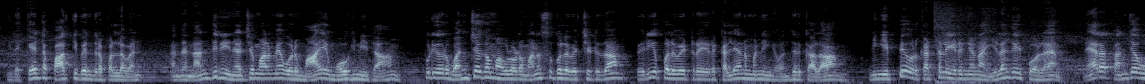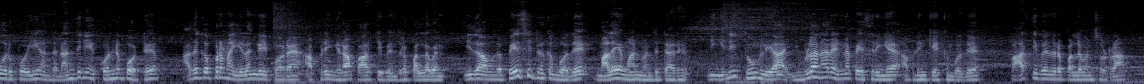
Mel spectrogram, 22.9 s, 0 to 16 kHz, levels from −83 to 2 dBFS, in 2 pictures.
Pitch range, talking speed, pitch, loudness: 130-170 Hz, 145 wpm, 145 Hz, -28 LUFS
